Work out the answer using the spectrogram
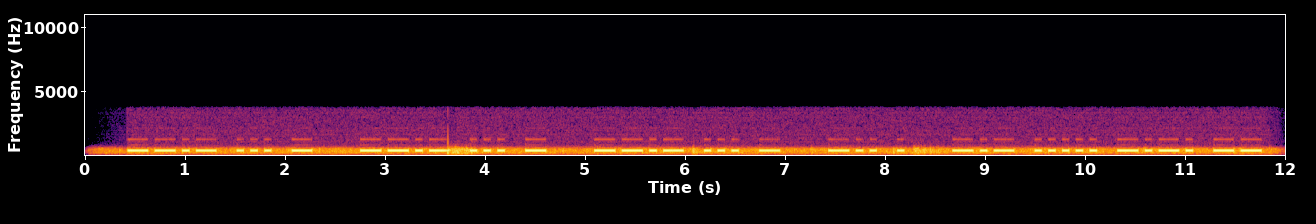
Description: Morse code, heard as a keyed tone, about 18 wpm, 440 Hz, with radio noise. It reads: QST QST QST DE K5CM
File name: k5cm 160m 2-2-12 by abi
